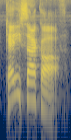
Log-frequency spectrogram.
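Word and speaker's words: Katee Sackhoff: played by no hey Casey forgot her it's pronounced her name Katie Sackhoff not only did she voice the character she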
